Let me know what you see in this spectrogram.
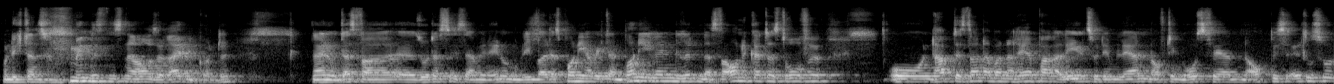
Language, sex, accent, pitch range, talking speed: German, male, German, 115-140 Hz, 220 wpm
